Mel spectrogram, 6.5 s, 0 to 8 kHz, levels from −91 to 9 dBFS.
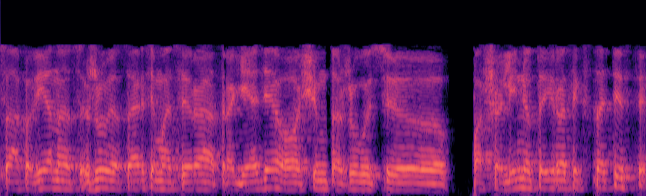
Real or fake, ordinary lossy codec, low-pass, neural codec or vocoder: real; AAC, 16 kbps; 7.2 kHz; none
